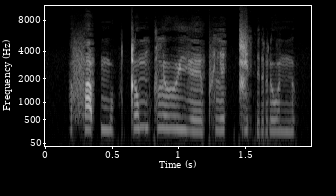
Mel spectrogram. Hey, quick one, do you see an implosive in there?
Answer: no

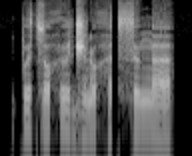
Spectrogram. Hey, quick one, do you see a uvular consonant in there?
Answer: no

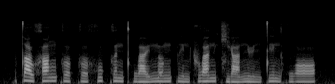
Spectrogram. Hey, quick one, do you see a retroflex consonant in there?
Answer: yes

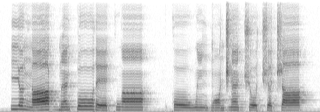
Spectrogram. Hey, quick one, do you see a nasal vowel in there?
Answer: yes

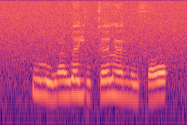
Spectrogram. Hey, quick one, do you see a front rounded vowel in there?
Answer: no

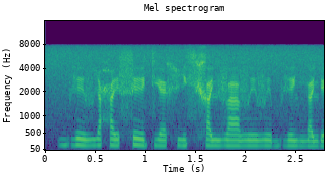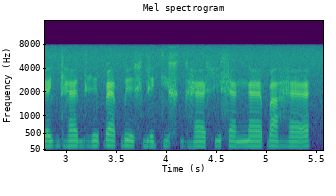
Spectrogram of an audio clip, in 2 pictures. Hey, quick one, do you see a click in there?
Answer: no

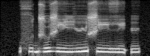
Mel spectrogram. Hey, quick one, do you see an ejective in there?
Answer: no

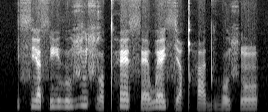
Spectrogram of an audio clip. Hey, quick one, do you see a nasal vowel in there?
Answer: yes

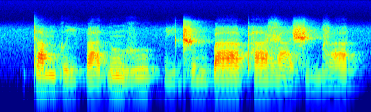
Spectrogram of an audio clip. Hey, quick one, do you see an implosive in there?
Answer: yes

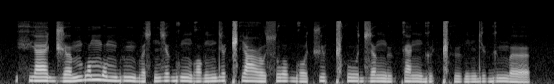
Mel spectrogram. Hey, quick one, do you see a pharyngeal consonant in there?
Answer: yes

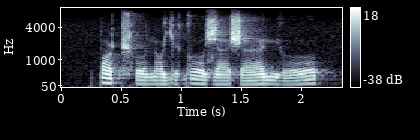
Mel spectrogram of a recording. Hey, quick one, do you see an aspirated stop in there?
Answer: yes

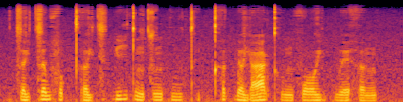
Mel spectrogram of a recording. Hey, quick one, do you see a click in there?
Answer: no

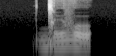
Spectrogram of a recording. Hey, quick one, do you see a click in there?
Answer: yes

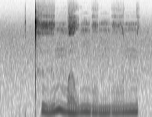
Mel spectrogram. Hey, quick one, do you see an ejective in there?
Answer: no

